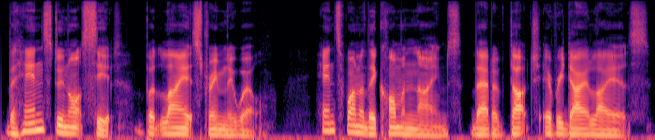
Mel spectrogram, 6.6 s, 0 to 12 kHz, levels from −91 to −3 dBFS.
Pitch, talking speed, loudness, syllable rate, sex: 105 Hz, 190 wpm, -20 LUFS, 5.1 syllables/s, male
